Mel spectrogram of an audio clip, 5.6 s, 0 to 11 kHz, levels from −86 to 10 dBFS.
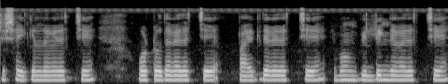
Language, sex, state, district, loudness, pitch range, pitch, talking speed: Bengali, female, Assam, Hailakandi, -16 LUFS, 175-180 Hz, 175 Hz, 140 wpm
